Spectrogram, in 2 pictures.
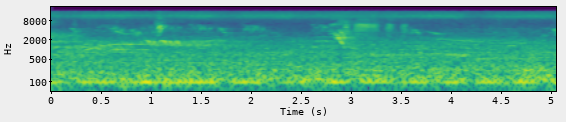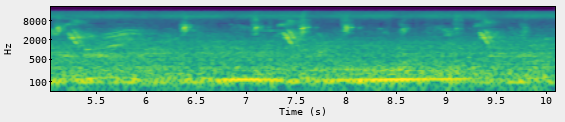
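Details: Welcome swallow (Hirundo neoxena) on the Sunshine Coast, Queensland, in October 2022, giving quick, thin, high chirps and twitters, scattered irregularly, over a steady low rumble of background noise.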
